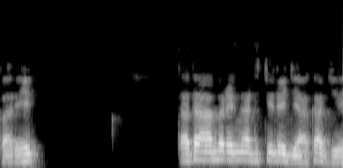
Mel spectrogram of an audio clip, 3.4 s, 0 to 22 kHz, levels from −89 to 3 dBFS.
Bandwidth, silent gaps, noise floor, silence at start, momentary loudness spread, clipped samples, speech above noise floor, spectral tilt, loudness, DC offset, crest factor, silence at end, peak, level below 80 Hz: 5.6 kHz; 0.49-1.11 s, 1.54-1.77 s; under -90 dBFS; 0 s; 7 LU; under 0.1%; over 73 dB; -7 dB/octave; -18 LUFS; under 0.1%; 16 dB; 0 s; -4 dBFS; -56 dBFS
